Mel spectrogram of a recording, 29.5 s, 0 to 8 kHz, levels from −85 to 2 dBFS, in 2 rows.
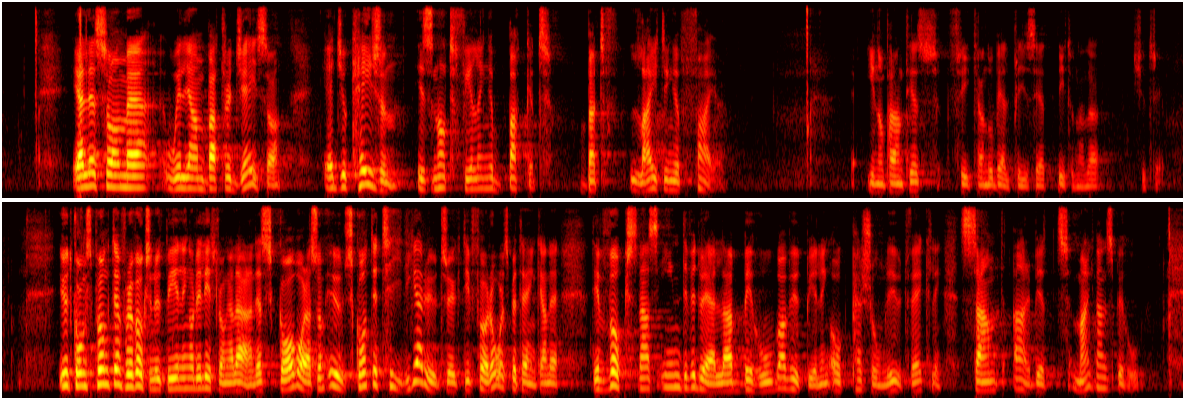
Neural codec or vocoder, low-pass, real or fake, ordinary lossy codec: none; 7.2 kHz; real; none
